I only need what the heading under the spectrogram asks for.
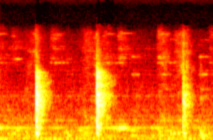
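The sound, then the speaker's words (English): Knife slicing a cucumber into thin slices for a garnish: three crisp knocks against the board at uneven intervals, with a faint steady hum underneath. “slice up some more of our cucumber, just nice thin slices for a garnish.”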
